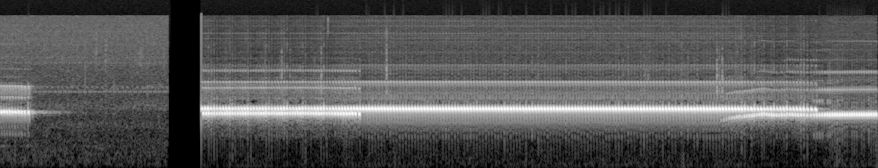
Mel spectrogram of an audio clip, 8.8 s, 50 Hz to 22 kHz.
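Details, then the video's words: Toad singing at night, 11:13 p.m. on 30 May 2014: a long, steady, high musical trill, briefly broken by a pause, then resuming; near the end a second trill slides upward and overlaps slightly lower. "Have You Ever Heard a Toad Sing?"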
